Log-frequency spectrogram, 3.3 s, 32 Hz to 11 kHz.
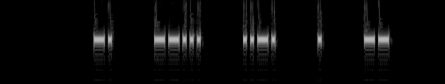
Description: Morse code, heard as a keyed tone, about 47 wpm, spaced as for 21 wpm, 700 Hz. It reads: N7FEM
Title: USA Call Signs - 5 Characters - 4x Character Spacing - 45wpm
